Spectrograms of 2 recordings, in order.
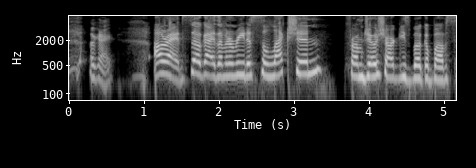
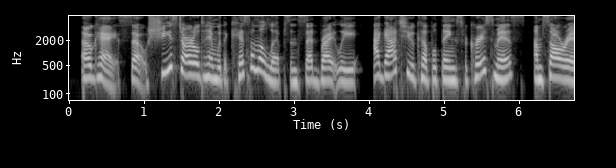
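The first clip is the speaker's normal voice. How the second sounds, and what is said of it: Put-on Southern hillbilly accent. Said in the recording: “Where's your Southern accent? ... Where's your hillbilly accent? ... I'm going to attempt a hillbilly accent.”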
